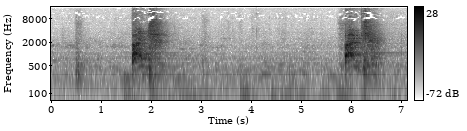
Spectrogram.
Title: Four girls sneezing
